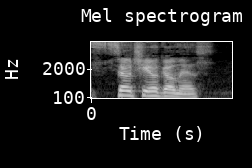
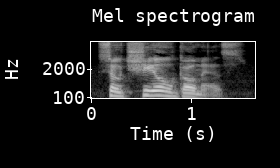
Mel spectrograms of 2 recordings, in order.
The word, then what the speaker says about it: Xochitl: Because I want to say Xochitl, because I know in Portuguese, the X is a ch sound, but I know that it's not.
